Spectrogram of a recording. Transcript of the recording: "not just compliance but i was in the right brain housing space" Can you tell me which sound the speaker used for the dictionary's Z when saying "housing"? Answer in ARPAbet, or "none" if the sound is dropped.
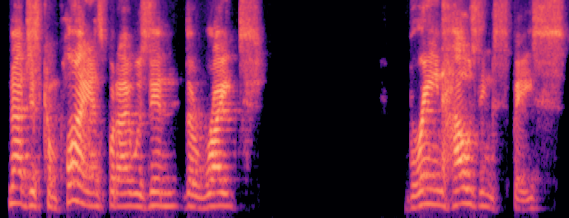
Z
